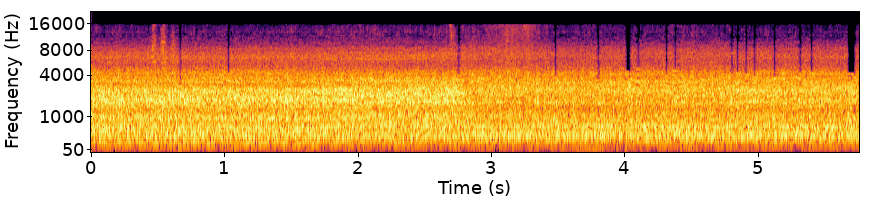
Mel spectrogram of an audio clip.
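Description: John Deere 6155R tractor's six-cylinder diesel running steadily at about 1700 rpm, heard inside the cab as a constant drone while it pulls two loaded grain trailers uphill under heavy load.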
